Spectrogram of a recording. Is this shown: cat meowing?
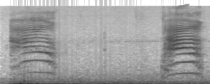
yes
